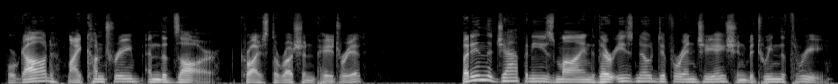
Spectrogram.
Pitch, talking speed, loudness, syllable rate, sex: 115 Hz, 165 wpm, -22 LUFS, 5.0 syllables/s, male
